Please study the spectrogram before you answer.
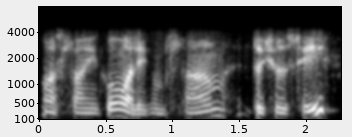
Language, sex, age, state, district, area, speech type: Kashmiri, male, 18-30, Jammu and Kashmir, Budgam, rural, conversation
